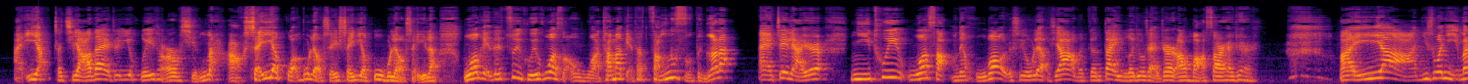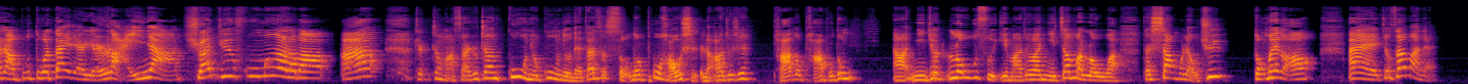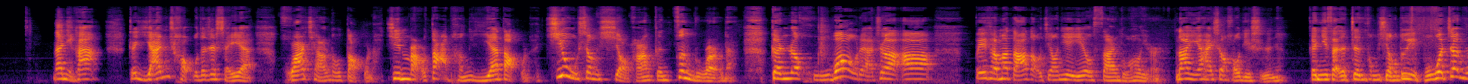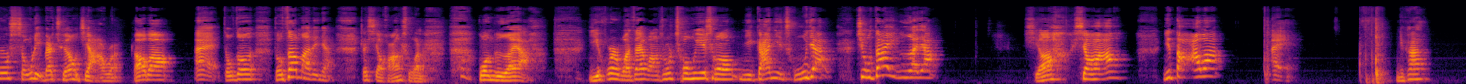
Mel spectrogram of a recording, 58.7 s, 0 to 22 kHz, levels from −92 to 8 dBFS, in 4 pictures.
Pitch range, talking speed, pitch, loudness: 205-285 Hz, 280 characters per minute, 240 Hz, -16 LUFS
